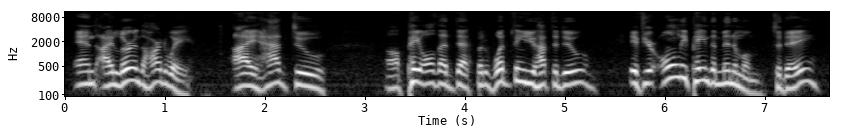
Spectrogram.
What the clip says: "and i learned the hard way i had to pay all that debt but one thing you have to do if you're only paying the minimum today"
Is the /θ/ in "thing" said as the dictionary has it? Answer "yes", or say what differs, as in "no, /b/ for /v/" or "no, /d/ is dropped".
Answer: yes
